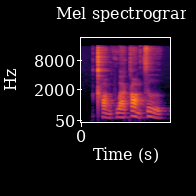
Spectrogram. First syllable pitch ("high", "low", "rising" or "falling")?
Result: low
